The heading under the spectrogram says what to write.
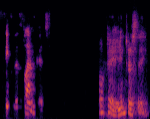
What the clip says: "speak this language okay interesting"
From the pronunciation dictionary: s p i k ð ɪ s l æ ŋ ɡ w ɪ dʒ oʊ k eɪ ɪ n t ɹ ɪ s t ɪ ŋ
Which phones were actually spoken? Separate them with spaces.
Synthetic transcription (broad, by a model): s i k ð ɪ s l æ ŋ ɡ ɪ z oʊ k eɪ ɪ n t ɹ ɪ s t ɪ ŋ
